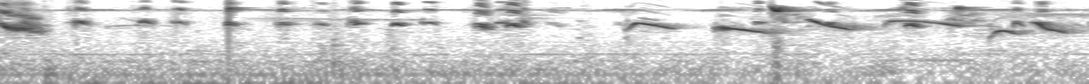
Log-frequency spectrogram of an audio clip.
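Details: Green-winged saltator song played to warm up and stimulate a cold bird into singing: rapid high chirps, then clear slurred whistles sweeping downward in the second half, over a steady thin high tone.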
